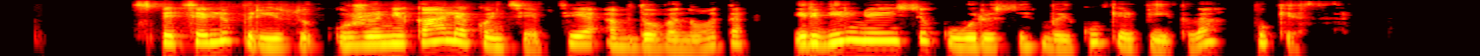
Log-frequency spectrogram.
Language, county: Lithuanian, Panevėžys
